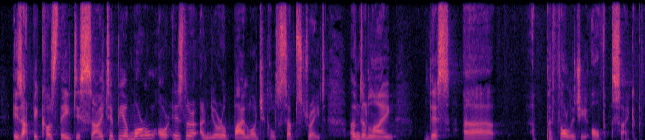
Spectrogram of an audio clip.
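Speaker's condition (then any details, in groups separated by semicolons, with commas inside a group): No condition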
